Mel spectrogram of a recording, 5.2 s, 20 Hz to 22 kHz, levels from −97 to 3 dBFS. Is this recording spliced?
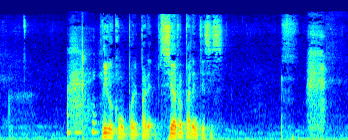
no; 0 cuts

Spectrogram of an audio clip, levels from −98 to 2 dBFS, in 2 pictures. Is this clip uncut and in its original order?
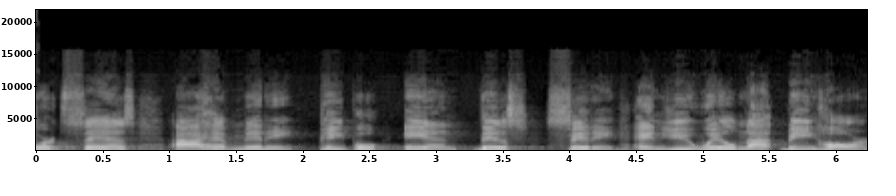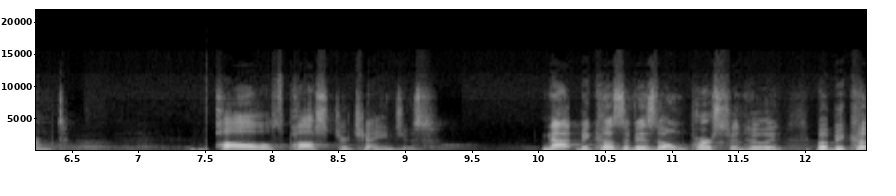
yes; 0 cuts

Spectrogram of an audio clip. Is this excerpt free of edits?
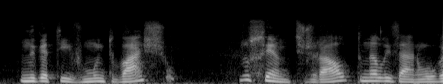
no; 2 cuts; at 2.4 s, 3.0 s

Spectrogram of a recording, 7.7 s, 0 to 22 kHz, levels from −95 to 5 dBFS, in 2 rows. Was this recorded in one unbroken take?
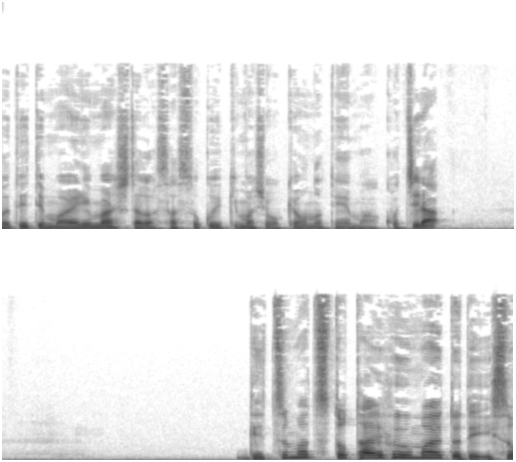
yes; 0 cuts

